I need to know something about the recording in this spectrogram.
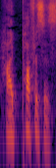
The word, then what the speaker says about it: hypophysis: If you write it, it sounds like hypophysis. It's easy to remember, hypothalamus, then under it's the hypophysis. But you pronounce it hypophysis if you want to say it correctly in English.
